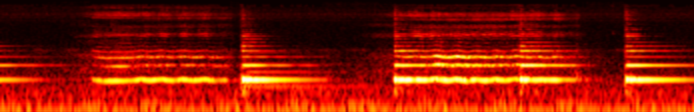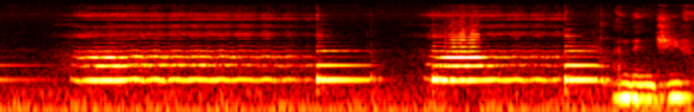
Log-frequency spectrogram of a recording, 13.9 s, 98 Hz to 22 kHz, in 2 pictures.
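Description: A plucked C3 note rings out repeatedly, each attack followed by a sustained harmonic tone that slowly fades, played close and clear over a low steady hum with several separate plucks in sequence.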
